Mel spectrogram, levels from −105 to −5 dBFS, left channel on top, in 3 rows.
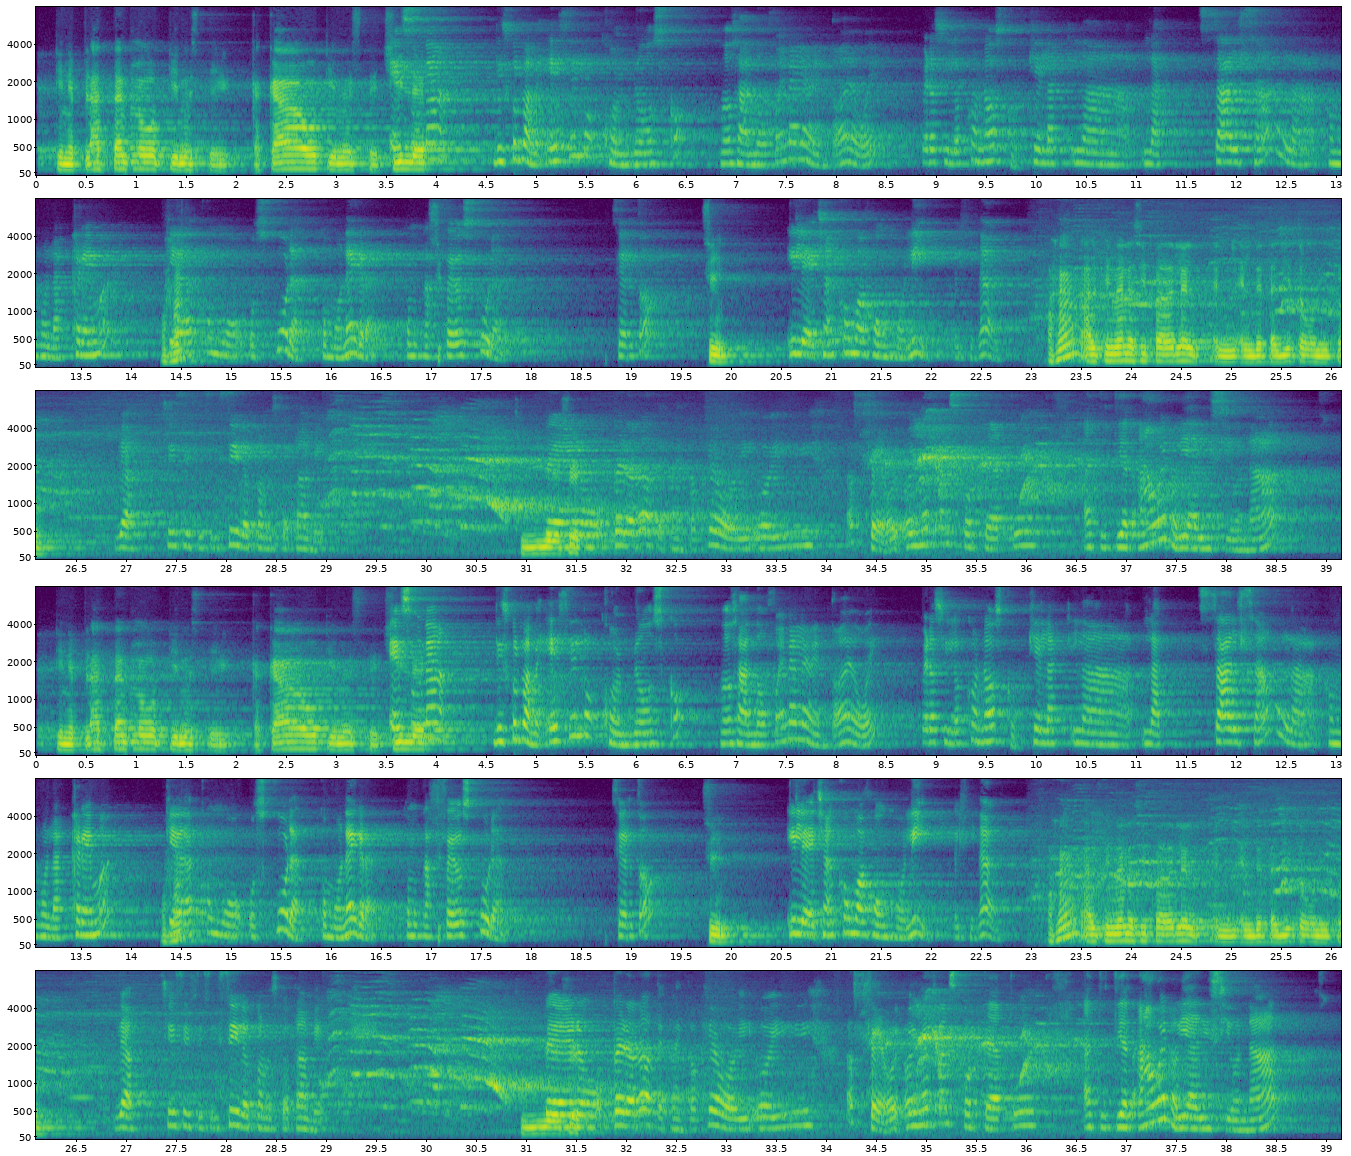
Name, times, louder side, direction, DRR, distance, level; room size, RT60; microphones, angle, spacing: voice 1, 0.2-3.9 14.3-14.6 19.8-20.1 23.2-26.2 30.9-31.5, left 2 dB, 20° left, 9 dB, 0.3 m, -19 dB
voice 2, 3.5-4.1 4.6-6.5 6.8-8.4 8.9-11.3 11.8-13.8 14.3-16.5 16.7-17.8 18.9-19.2 20.6-22.7 26.9-29.5 31.2-38.5, right 3 dB, 45° right, 7 dB, 0.6 m, -25 dB
sound 1, 22.9-36.7, right 2 dB, 15° right, 3.1 m, -31 dB
28.5 x 11.0 x 3.7 m, 2.7 s
head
